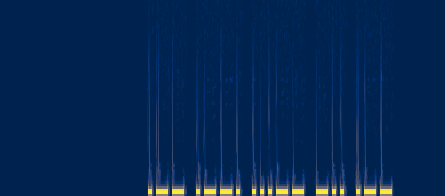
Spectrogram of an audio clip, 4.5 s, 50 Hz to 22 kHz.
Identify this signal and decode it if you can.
Morse code, heard as a keyed tone, about 30 wpm, 700 Hz. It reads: WP3DW
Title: USA Call Signs - 5 Characters - Repeated 2x - 30wpm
